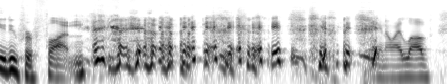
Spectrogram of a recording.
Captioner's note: both chuckle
